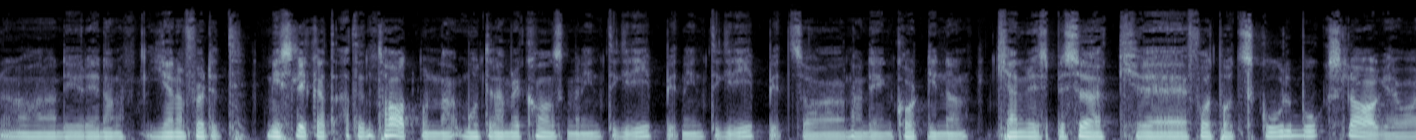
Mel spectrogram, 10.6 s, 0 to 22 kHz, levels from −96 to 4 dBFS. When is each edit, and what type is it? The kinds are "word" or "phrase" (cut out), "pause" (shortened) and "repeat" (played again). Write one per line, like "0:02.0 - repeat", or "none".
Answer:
0:01.0 - pause
0:04.3 - word
0:05.1 - repeat
0:07.0 - word
0:07.3 - pause
0:09.1 - word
